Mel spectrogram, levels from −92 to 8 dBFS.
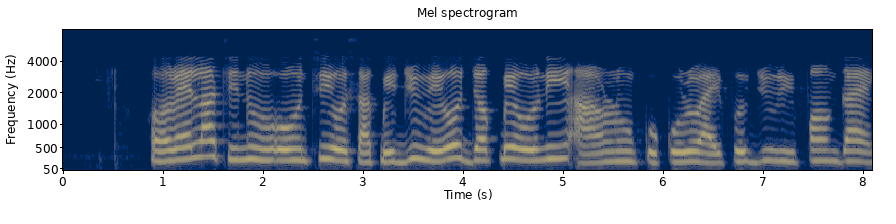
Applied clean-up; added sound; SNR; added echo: none; none; none; none.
